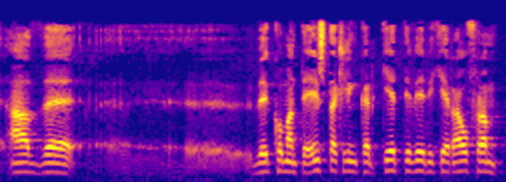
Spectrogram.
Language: Icelandic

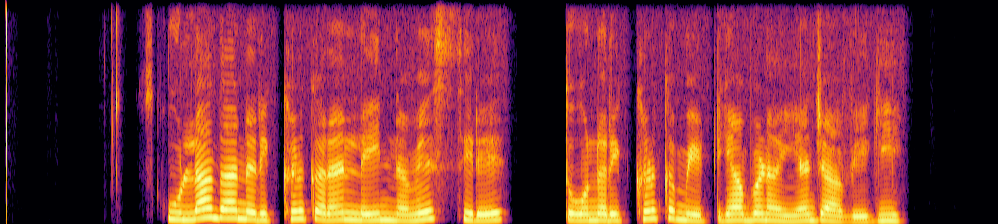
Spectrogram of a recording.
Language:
Punjabi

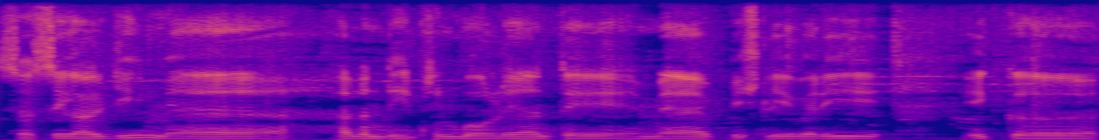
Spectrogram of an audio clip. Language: Punjabi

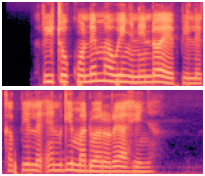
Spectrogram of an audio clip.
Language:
Luo (Kenya and Tanzania)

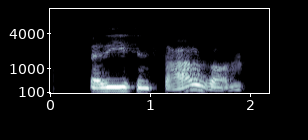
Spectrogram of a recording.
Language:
Kabyle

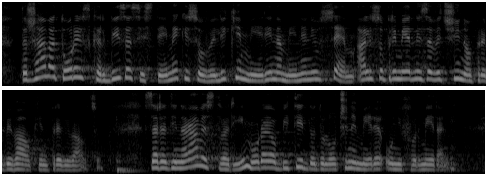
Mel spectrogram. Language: Slovenian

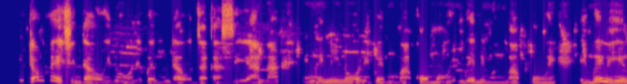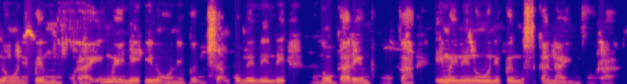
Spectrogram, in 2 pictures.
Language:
Ndau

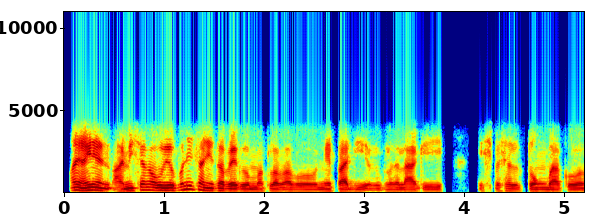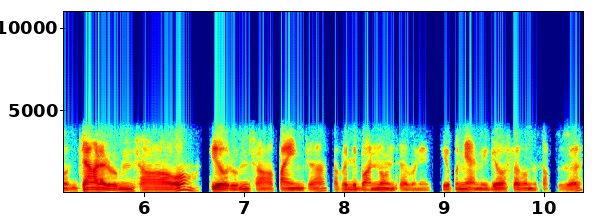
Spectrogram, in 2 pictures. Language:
Nepali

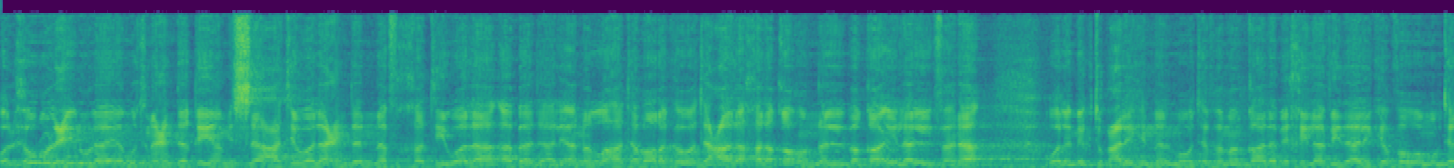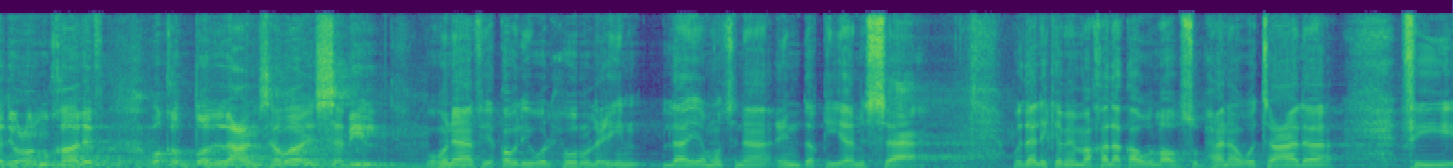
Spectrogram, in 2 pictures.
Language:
Arabic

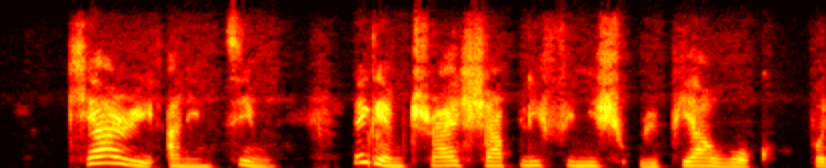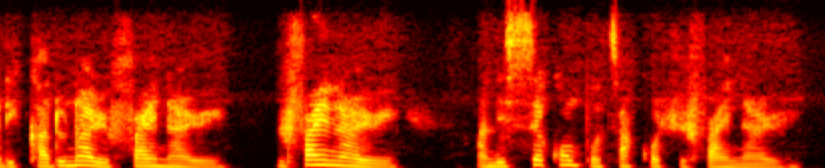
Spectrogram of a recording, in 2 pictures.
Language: Nigerian Pidgin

